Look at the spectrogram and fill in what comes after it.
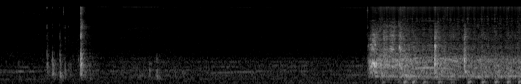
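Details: Yamaha Mio M3 125 scooter that ran rough, after idle (stasioner) part replaced and manifold tightened: a few clicks, pause, then engine fires and settles into smooth, even idle without rough knocking; normal start and idle.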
